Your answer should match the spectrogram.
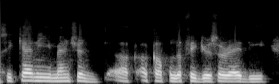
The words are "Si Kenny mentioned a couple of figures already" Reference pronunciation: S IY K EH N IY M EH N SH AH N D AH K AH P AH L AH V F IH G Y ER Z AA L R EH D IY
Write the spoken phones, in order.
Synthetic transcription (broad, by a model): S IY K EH N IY M EH N SH AH N D AH K AH P AH L AH V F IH G Y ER S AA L R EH D IY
